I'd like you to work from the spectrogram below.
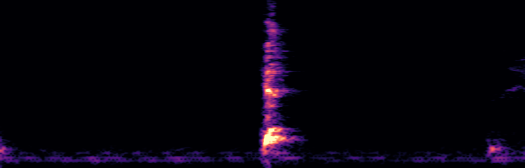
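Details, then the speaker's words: A single sharp, abrupt hiccup with a brief voiced catch in a quiet, dark bedroom at night, from a tired young woman trying to go to bed; her hiccups often come with yawning. "most of the time when I get hiccups I end up yawning too I'm so so tired but so tired I just want to go to sleep"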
